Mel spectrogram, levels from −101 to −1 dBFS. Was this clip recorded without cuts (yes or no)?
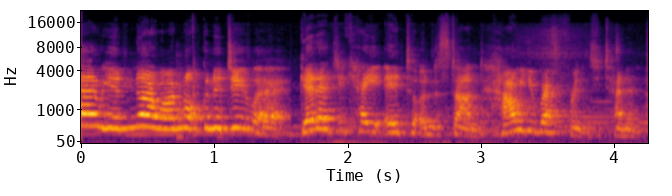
no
